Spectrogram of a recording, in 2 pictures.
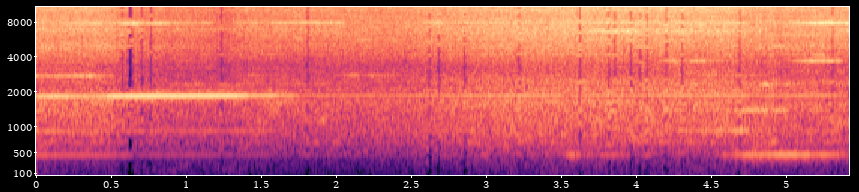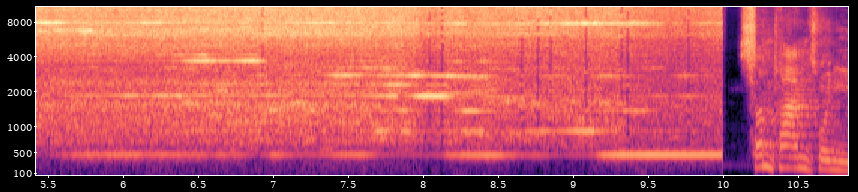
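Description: A power grinder whines loudly as it cuts through a hard countertop edge.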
